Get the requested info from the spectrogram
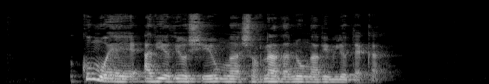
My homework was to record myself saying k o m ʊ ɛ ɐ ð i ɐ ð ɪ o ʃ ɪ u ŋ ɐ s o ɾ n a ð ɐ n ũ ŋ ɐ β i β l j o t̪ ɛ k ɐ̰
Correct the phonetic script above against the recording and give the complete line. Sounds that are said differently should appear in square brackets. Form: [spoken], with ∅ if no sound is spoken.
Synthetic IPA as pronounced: k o m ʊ ɛ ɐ ð i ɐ ð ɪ o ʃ ɪ u ŋ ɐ [ʃ] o ɾ n a ð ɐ n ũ ŋ ɐ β i β l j o t̪ ɛ k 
